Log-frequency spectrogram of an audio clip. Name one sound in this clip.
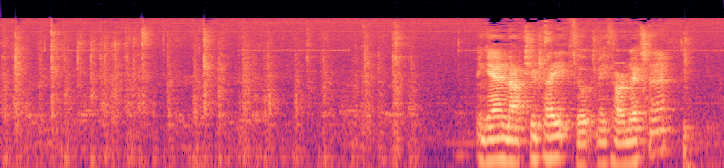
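Fingers tap and rub against a plastic case close by.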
